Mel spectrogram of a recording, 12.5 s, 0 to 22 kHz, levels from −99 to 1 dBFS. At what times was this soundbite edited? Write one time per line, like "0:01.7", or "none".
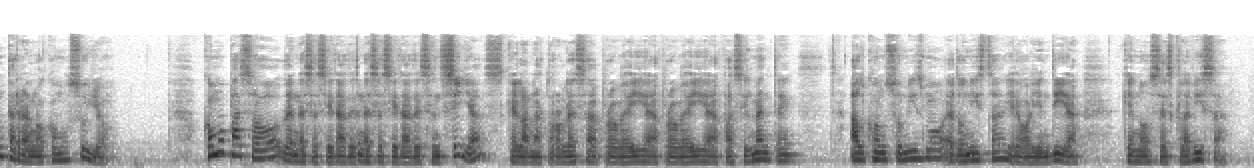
0:03.6
0:06.6
0:10.1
